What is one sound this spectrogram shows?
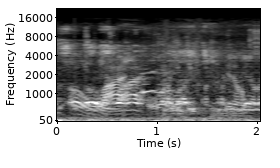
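A character gulps down a drink.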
